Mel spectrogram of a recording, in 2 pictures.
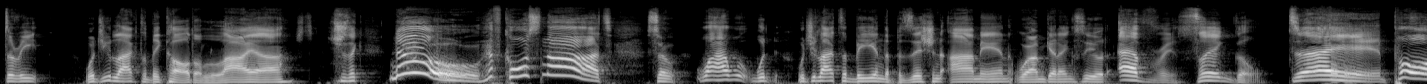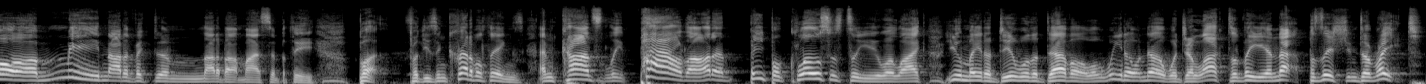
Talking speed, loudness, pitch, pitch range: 170 wpm, -16 LUFS, 165 Hz, 130-205 Hz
